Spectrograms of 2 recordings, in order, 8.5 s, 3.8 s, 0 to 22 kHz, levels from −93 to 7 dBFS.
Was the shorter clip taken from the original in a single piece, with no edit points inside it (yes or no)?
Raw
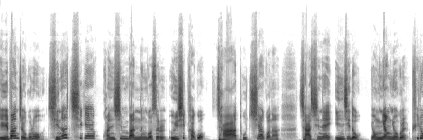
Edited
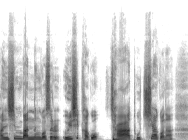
yes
